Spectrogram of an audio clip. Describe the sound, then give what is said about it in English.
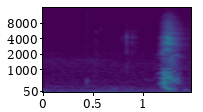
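A single quick, sharp sneeze bursts out near the end, loud, following a short stretch of quiet background noise. “Bless you.”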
